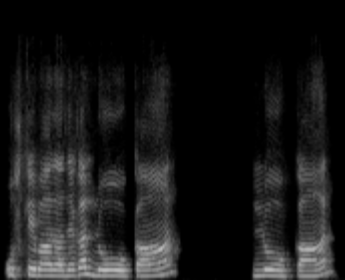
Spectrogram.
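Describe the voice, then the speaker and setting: A woman's voice: on the high side, fairly even intonation, slow, a bit bright, clean tone. Patient woman teaching verses syllable by syllable. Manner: patient, breaks words syllable by syllable. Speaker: online Sanskrit verse teacher. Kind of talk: online class teaching verse recitation. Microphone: video call.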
